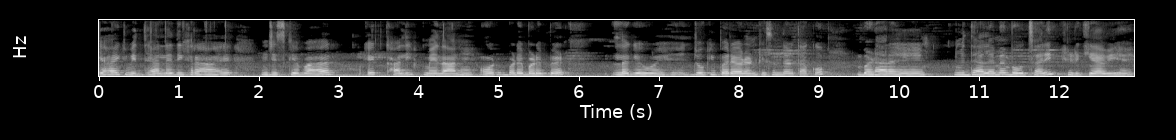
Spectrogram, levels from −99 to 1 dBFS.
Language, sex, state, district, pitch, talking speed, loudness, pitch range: Hindi, female, Bihar, Begusarai, 235 Hz, 155 wpm, -25 LUFS, 225-250 Hz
